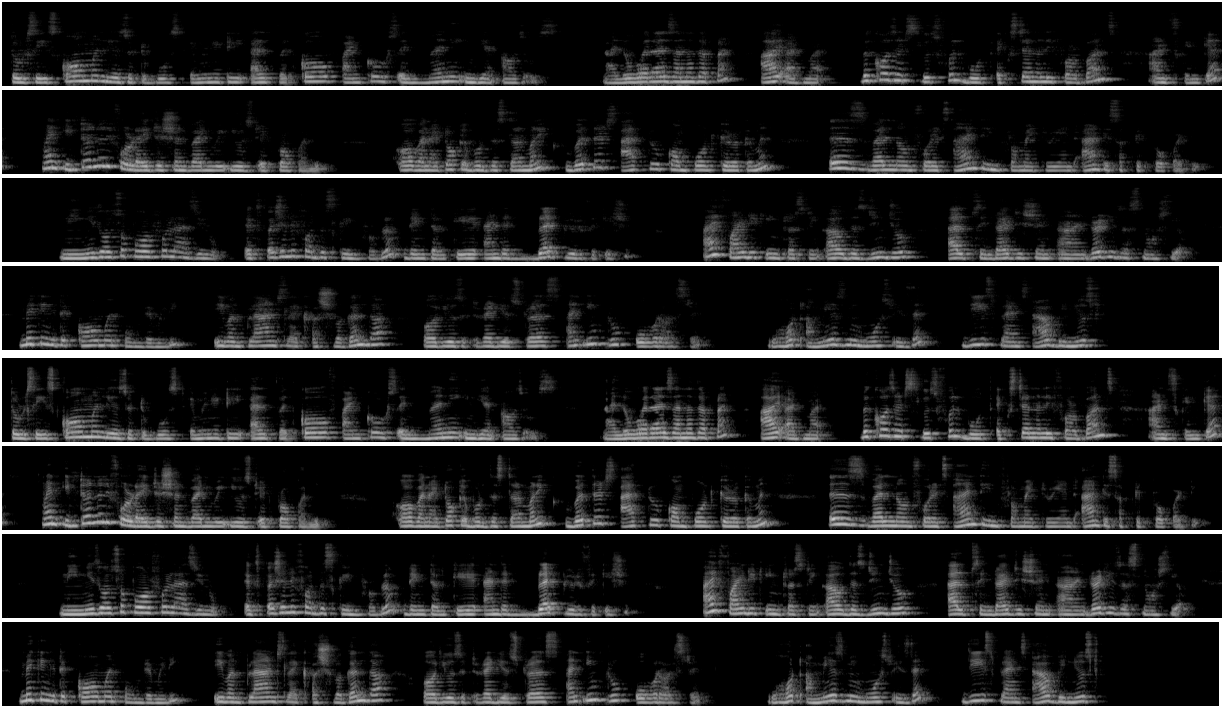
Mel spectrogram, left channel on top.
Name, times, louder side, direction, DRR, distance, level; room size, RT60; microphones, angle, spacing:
voice 1, 0.1-5.5 6.0-7.3 7.6-8.2 8.6-12.2 12.6-15.4 16.1-19.9 20.5-24.2 25.0-30.7 31.4-33.5 33.9-36.2 36.8-38.4 38.7-40.5 40.8-43.6 44.3-45.8 46.2-47.6, right 2 dB, 55° right, 0.8 m, -28 dB
8.5 x 6.3 x 3.4 m
head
